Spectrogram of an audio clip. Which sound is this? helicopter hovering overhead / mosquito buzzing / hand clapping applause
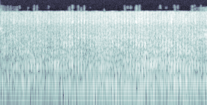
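helicopter hovering overhead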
